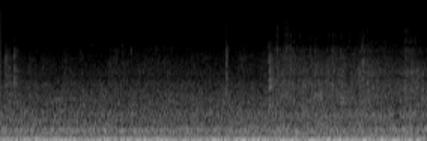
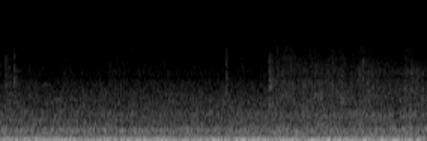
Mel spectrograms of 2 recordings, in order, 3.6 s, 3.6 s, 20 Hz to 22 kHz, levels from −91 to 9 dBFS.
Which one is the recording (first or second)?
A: second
